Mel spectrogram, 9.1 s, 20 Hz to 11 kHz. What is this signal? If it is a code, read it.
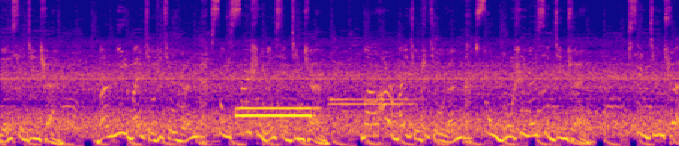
Aircraft SELCAL, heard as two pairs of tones, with radio static, a steady whistle near 1750 Hz and room echo. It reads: JL-MP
